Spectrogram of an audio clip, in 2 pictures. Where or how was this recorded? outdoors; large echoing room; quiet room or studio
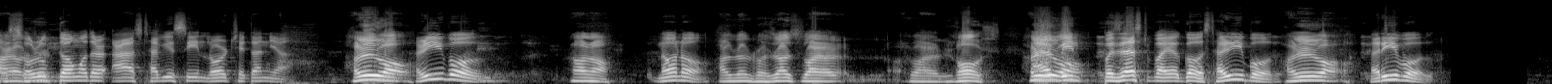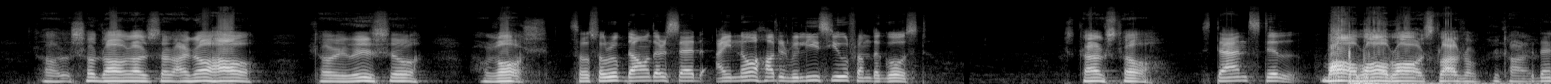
large echoing room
